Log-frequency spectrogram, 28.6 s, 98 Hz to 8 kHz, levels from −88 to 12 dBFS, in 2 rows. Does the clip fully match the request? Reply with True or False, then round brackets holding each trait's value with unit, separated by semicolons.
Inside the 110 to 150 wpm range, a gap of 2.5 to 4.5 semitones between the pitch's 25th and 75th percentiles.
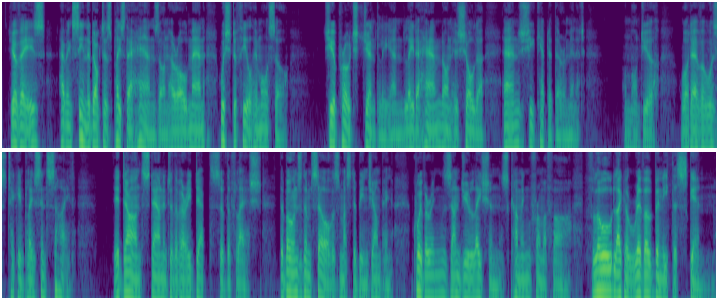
True (145 wpm; 3.8 semitones)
